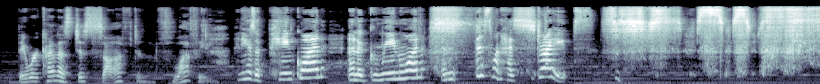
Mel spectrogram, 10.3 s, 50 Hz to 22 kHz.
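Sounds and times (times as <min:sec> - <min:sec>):
speech: 0:00.2 - 0:08.2
snakes hissing: 0:05.4 - 0:06.0, 0:07.2 - 0:10.2.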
